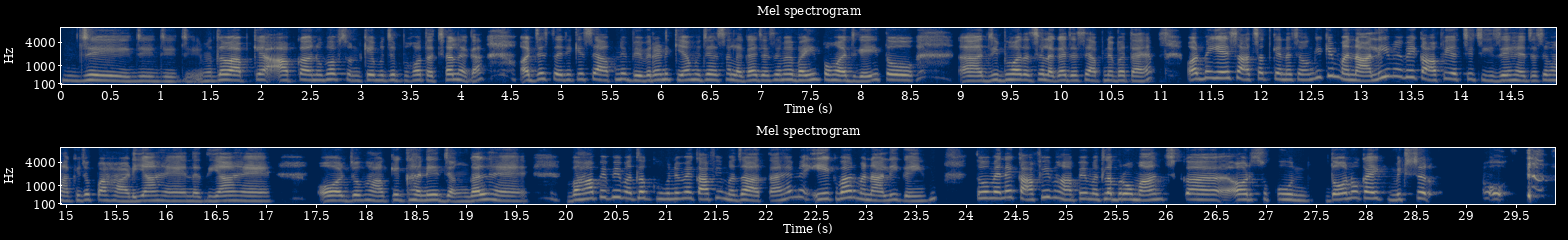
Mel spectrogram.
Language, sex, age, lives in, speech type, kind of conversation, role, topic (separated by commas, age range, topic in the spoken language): Hindi, male, 30-34, India, conversation, unstructured, none, आपको कौन-सी प्राकृतिक जगह सबसे अधिक पसंद है?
